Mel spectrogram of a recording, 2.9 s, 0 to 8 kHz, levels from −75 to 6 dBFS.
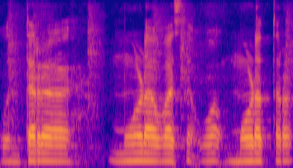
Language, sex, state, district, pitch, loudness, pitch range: Kannada, male, Karnataka, Raichur, 145 Hz, -18 LUFS, 140-145 Hz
